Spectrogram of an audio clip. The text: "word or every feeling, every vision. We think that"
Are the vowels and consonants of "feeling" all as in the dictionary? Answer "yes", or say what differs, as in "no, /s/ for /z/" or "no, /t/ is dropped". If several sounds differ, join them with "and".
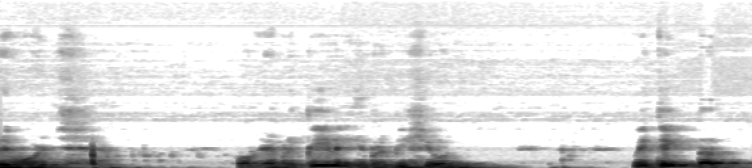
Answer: no, /p/ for /f/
